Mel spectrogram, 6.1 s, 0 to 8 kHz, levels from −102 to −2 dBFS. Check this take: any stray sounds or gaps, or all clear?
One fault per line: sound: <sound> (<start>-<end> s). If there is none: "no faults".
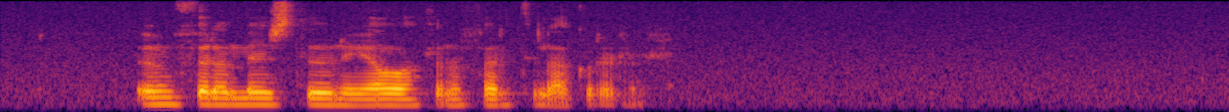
no faults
